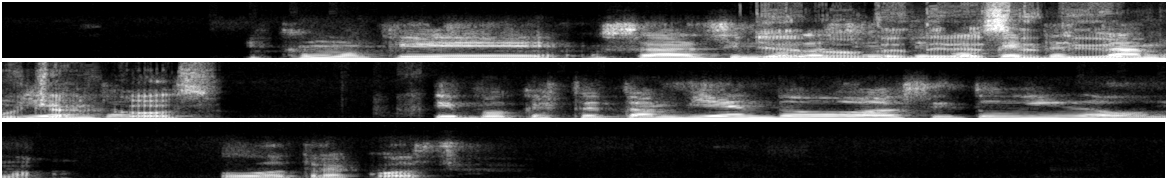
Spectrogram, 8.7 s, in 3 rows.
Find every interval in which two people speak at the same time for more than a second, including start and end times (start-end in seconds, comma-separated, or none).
1.8-3.3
